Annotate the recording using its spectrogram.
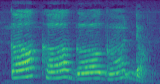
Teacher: पहला है क वर्ग। यहाँ रुकावट गले के पास यानी कंठ में होती है, गले के पीछे होते हैं।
